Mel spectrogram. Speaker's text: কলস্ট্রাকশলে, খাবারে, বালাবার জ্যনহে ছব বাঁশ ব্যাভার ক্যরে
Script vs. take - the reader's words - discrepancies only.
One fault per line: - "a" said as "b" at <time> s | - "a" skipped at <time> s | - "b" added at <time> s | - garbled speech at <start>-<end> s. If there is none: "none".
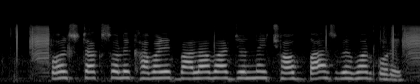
none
